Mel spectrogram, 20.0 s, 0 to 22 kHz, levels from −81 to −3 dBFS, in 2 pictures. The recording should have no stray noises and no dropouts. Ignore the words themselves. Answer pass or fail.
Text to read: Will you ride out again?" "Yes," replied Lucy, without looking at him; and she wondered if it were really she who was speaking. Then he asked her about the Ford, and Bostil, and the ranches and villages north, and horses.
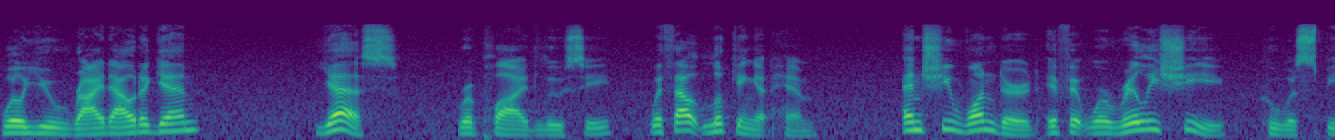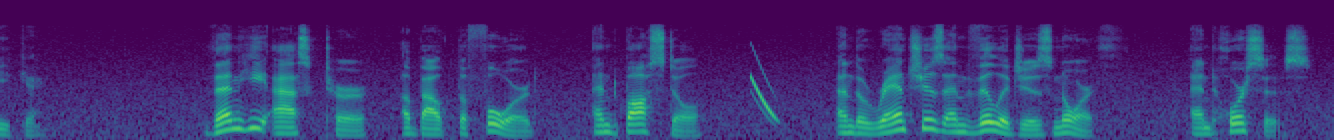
fail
